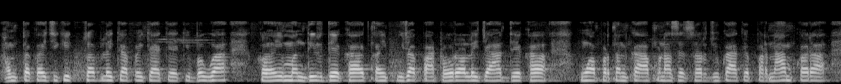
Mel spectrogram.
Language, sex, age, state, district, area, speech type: Maithili, male, 45-60, Bihar, Sitamarhi, rural, spontaneous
